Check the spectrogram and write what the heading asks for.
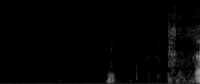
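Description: A quiet pause with one faint, short low sound about a second in and a few faint ticks. Near the end a man starts speaking.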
